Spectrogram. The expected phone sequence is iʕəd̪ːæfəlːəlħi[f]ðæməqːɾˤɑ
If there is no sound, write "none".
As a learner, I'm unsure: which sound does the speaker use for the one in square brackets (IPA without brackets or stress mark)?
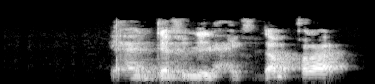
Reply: f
